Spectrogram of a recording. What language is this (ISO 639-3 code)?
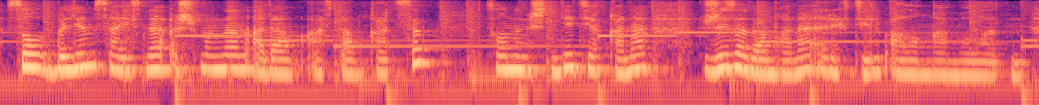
kaz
